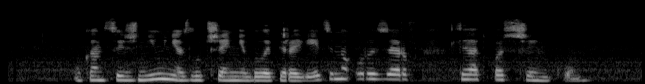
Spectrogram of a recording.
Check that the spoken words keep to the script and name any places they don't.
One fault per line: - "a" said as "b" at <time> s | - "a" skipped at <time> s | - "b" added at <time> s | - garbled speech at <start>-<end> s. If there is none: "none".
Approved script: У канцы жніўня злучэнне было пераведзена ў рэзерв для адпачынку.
none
